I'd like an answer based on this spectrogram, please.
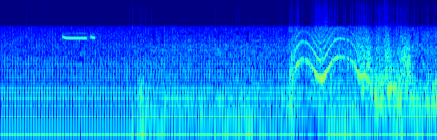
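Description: Racing quadcopter's brushless motors heard over the lo-fi video-link audio: a steady idle hum with a short beep about a second in, then the pitch sweeps up and down as the quad is throttled up and lifts off the grass.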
